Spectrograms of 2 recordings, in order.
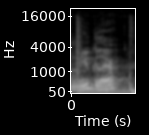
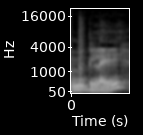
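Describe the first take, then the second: First: The name is said in a plain, everyday way. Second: The name is said in a fancier, refined way.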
